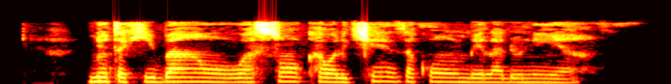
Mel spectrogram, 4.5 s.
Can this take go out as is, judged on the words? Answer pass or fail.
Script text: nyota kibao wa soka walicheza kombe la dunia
pass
